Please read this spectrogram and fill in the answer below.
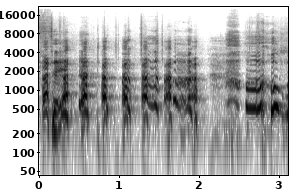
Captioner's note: both laughing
